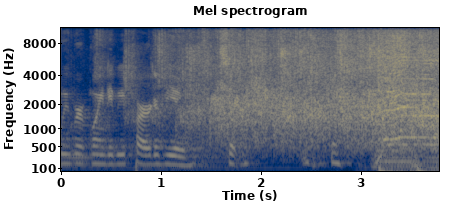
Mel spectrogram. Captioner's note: clapping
